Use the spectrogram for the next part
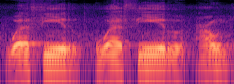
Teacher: ra tu kita baca nipis dengan cara kita bawa ke arah senyum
